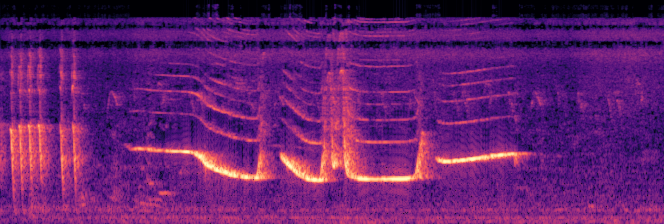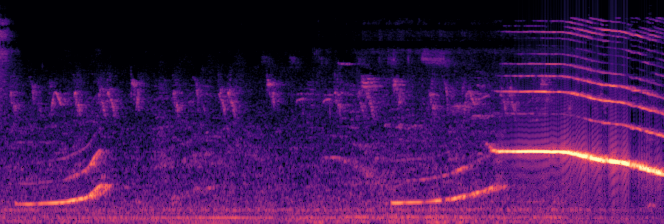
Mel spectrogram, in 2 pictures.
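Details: Gibbons at Los Angeles Zoo, whose calls ring through the zoo all day: loud whistled hoots swooping down then up, rapid in the first half, then a lull and softer rising notes before a long sliding whistle.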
